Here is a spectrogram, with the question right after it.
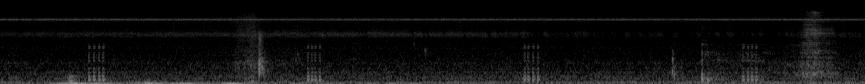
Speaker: If you hear any noise in the background, my dog is laying right here beside me, and she is snoring up a storm right now.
